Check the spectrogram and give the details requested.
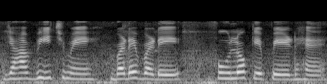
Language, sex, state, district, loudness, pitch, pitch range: Hindi, female, Haryana, Jhajjar, -14 LUFS, 260 Hz, 235-280 Hz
